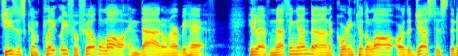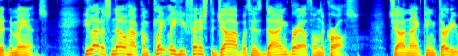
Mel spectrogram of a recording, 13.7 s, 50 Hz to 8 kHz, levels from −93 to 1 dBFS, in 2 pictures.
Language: English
